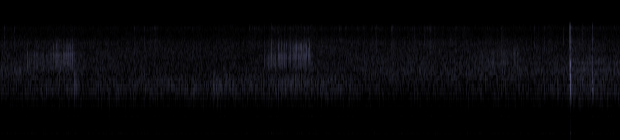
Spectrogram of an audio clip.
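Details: Chihuahua named Cub-Lui asleep, breathing or snoring very softly: faint, airy breath bursts about every four to five seconds over a low hiss, with two sharp clicks near the end.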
